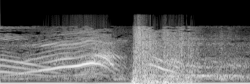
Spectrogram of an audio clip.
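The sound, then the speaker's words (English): A single loud, sharp chair shot slams down partway through a wrestling match, hitting young Joey Evangelista right after the bell and sending him to the canvas, cutting across a rising, wavering din of crowd noise that carries on after the impact. “Oh, chair shot right off the bat sends young Joey Evangelista down to the canvas like a sack of dirt.”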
